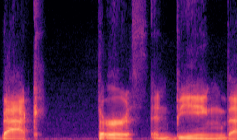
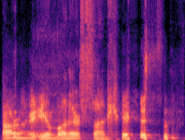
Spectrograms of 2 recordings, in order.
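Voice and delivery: very high, creaky, rough, grumpy robot voice; 12 semitones higher, 6 dB louder than usual. Describing a character whose robot head talks like this: imitating an ornery robot head. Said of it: "and it talks like this".

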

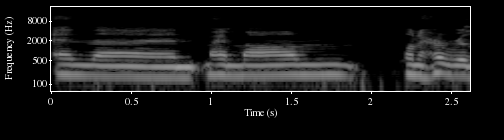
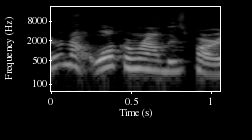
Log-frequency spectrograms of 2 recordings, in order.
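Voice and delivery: pitched-up put-on rural country accent; 6 semitones higher than usual. Retelling what people who jumped out at a scary show said: country accent. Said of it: "have like country accent".

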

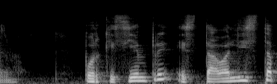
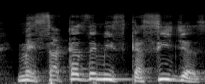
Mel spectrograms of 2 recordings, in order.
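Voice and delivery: curt, furious high screech, cut short; 6 semitones higher, 3 dB louder than usual. The mouse rebukes Alicia for not paying attention, shrieking, curt, very angry. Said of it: "chilló el ratón, tajante y muy enojado".

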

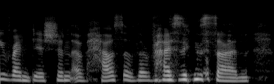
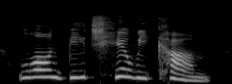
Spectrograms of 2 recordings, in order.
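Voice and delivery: cute, high, swooping sing-song shout; 8 semitones higher than usual. Retelling a movie scene where a passenger shouts: cute little Betty Boop accent. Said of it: "she shouts in a cute little Betty Boop accent".

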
